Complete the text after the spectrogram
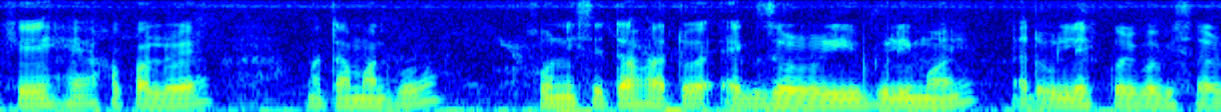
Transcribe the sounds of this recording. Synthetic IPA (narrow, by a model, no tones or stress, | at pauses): xejɦɛxɔkɔlʊɛ | matamɔt̚bʊxunisitɔɦʊatʊʔɛ̰kzoɹuɹibulimojja̰tulːexkoɹibɔbisaɹũ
